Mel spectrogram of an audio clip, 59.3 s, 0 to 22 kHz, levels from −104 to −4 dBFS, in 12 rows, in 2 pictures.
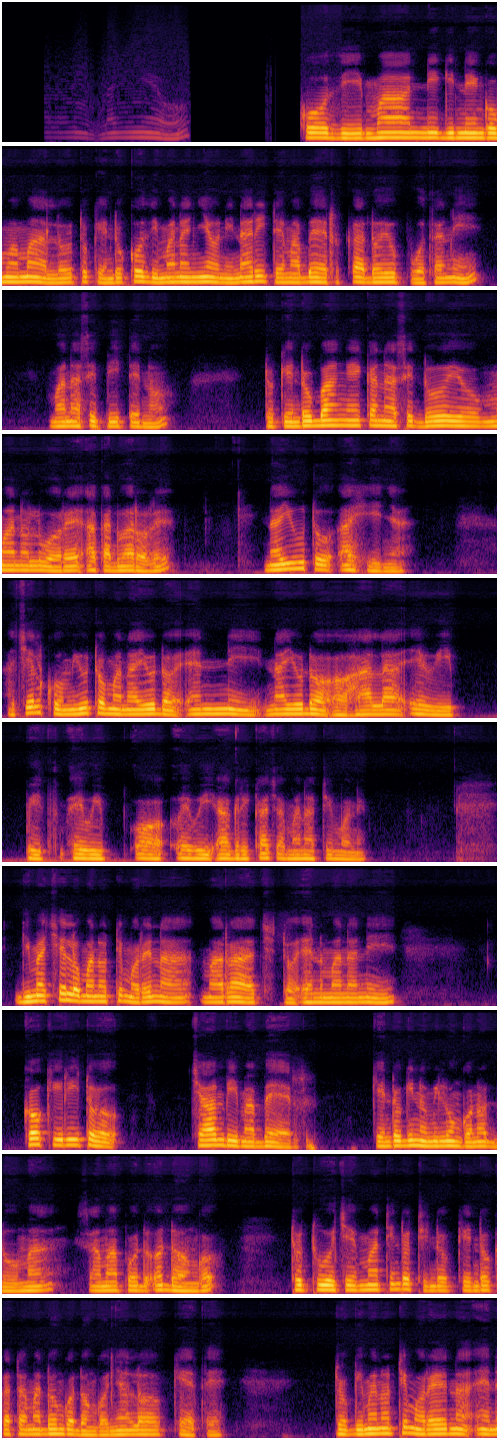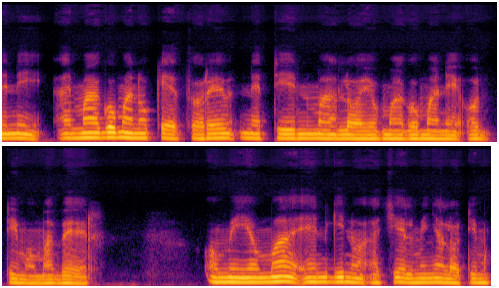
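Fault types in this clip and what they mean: Truncation distortion on a fade: from 0.00 to 3.40 s, during the fade-in before "manigi nengo mamalo to", the gain stage discards low-order bits without dither, consistent with about 11-bit resolution. The quiet speech becomes coarse steps and sounds gritty, worst until 2.09 s.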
